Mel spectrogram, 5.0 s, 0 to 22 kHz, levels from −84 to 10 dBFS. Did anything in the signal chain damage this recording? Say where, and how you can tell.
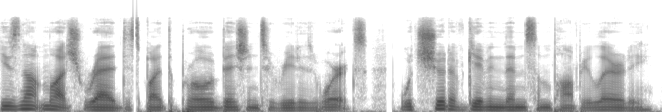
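Yes. The speech cuts to silence twice, at 1.01 s for 28 ms and at 2.90 s for 51 ms, then resumes. This is likely a Bluetooth stall in wireless playback. Delayed packets drained the headphones' buffer. Output paused until resent packets arrived.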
